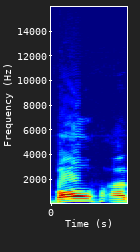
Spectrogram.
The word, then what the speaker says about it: Baal: Just know that he was a, sometimes pronounced Baal, B-A-A-L, and he was a fertility god for the Canaanites.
